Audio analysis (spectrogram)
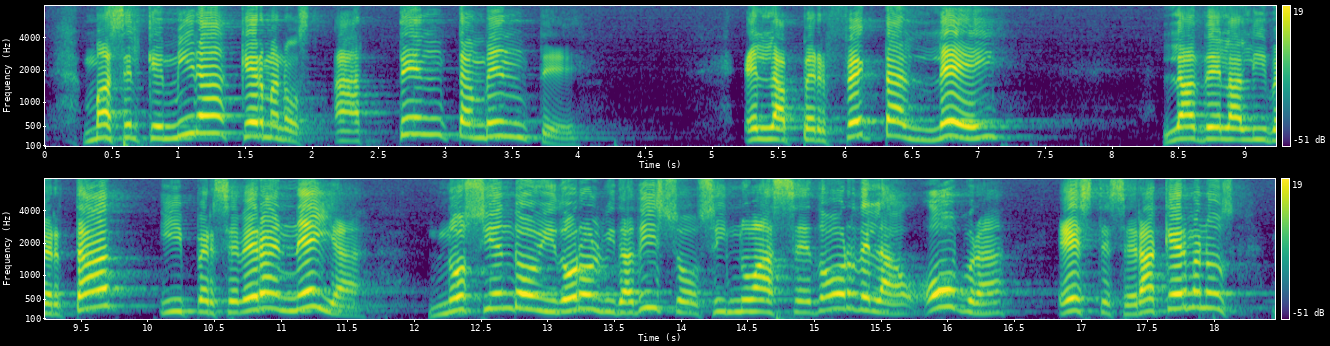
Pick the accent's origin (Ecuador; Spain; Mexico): Mexico; now in United States; no por hablar porque yo soy mexicano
